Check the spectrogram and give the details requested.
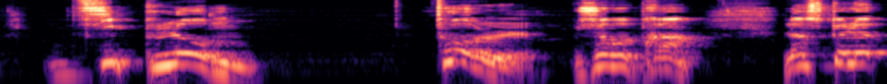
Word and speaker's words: diplôme: B dit parce que règle dit en français lorsque le E n'est pas surmonté de N conflexe ça se prononce comme E c'est parole c'est idole mais on dit Jérôme on dit on dit Jérôme on dit diplôme on dit rôle les o pas chapeau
